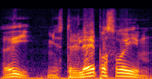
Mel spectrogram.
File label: friendly fire, Russian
